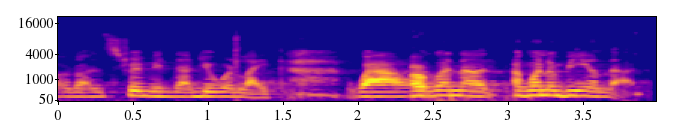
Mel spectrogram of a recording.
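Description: A woman speaks at a fairly quick pace with a Mexican accent. Her pitch varies in an ordinary way. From Mexico. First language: Spanish. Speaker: online talk show host. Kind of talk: casual interview. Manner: animated, excitable. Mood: cheerful, laughing. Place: studio.

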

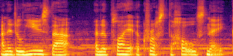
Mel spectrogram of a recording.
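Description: With music in the background, a woman delivers her words at a fairly slow pace. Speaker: papercraft designer. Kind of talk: tutorial.

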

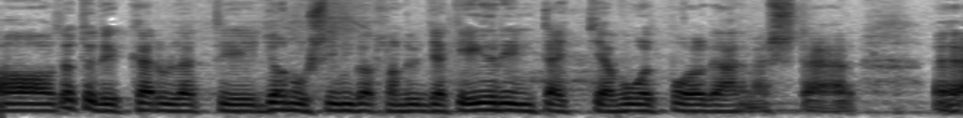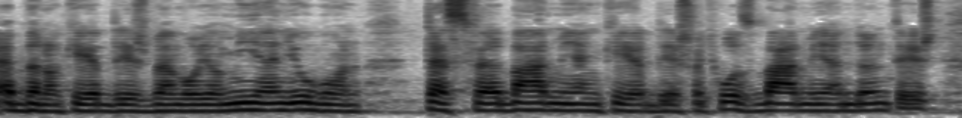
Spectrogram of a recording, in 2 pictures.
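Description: Speaking at a moderate pace, a man keeps a monotone, flat intonation. His delivery does not rise or fall. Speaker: politician guest. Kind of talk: interview answer. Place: studio. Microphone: lapel.

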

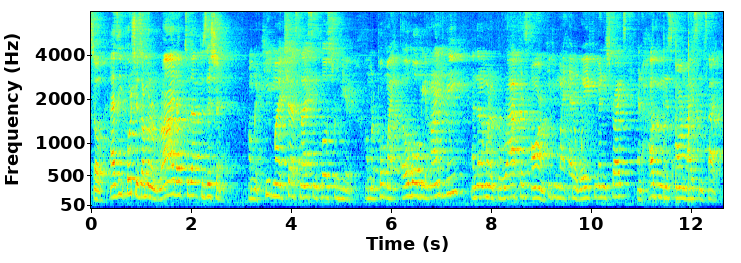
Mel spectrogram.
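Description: With strong room echo and light background noise, a high-pitched man talks at a fairly quick pace in fairly even intonation. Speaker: martial arts instructor. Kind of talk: tutorial. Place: gym.

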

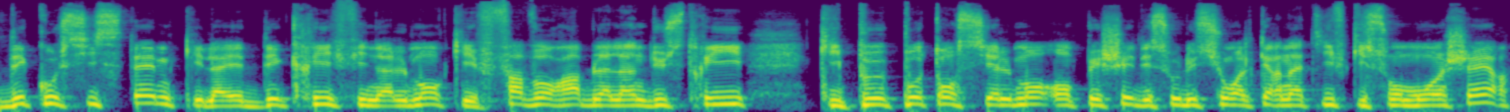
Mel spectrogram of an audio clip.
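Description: A man's fairly high voice at a fairly quick pace, with ordinary pitch variation, a dry sound with no echo and a quiet background. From Egypt. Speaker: politician and economist; politician. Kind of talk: radio interview. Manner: hesitant, many filler sounds. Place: studio. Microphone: lapel.

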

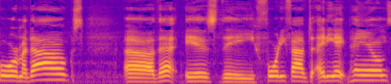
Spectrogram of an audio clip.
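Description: A woman speaks at a slow pace at medium pitch, her tone clear and smooth and her intonation lively.

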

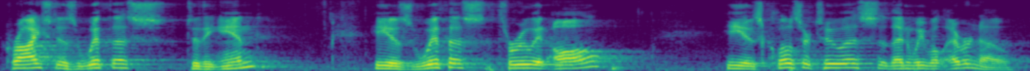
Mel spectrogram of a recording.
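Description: A man at a medium pitch, slow in pace, with lively intonation

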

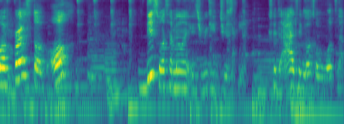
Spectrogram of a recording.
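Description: Faint music plays in the background while a woman speaks at a moderate pace. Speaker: food taste-test vlogger. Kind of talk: casual vlog chat. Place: home room.

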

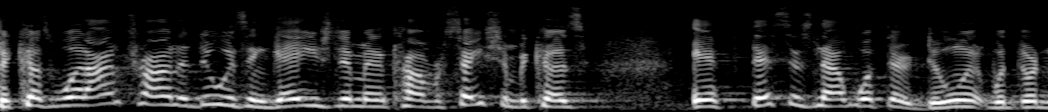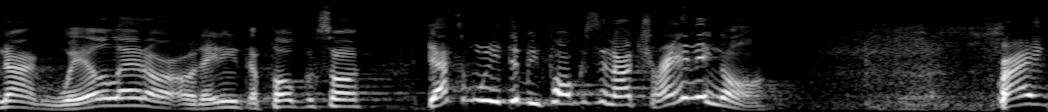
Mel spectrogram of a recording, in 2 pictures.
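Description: A man with a Texas accent talks at a fairly quick pace in a high pitch, with an animated tone and lively intonation. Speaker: superintendent candidate. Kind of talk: job interview. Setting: board meeting room. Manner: repetitive, halting restarts.

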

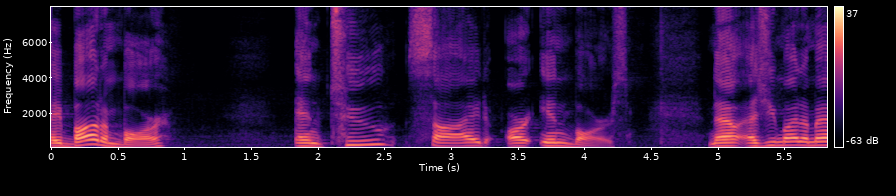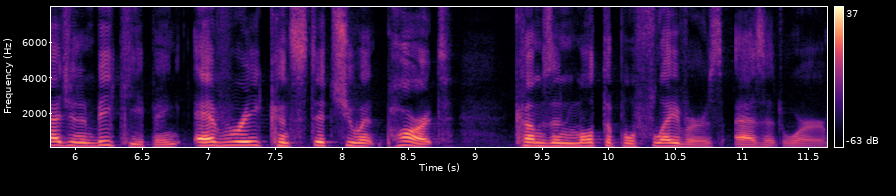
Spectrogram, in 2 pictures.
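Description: A high-pitched man at a very slow pace over a quiet background. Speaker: beekeeping educator. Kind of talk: tutorial. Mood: friendly, enthusiastic. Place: workshop. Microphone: lapel.

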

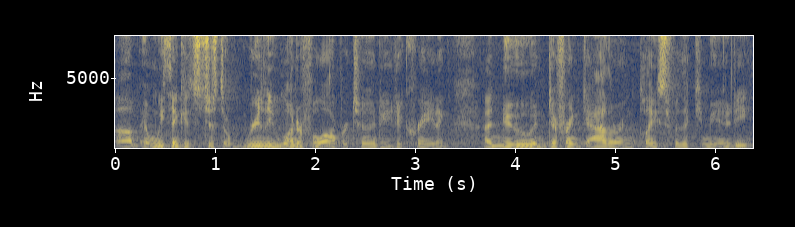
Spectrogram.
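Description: A man's fairly low voice at a very fast pace, with fairly even intonation and light background noise. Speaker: shopping centre director. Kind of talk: interview answer. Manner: hesitant, many fillers. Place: shop.

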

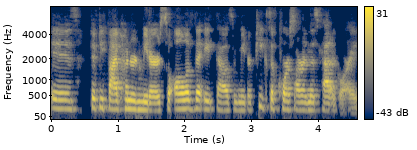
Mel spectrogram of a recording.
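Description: A woman with an American accent is talking. Her pace is fairly quick. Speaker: emergency medicine physician. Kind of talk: lecture. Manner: fast.

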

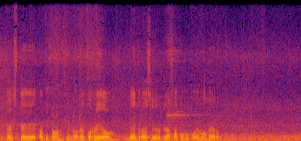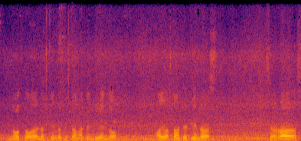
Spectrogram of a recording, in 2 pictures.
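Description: Long, frequent pauses break up speech delivered at a moderate pace. Noticeable background noise is present. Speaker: vlogger touring a mall. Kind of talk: casual vlog commentary. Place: market. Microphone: phone near.

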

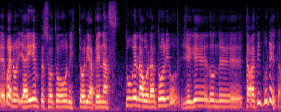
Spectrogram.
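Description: A high-pitched man in a Chilean accent, fairly quick with hardly any pauses and ordinary pitch variation. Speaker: biochemist; interviewee. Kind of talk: interview; interview answer. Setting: studio. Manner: halting, many repetitions. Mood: reflective, calm recollection. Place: office.

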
